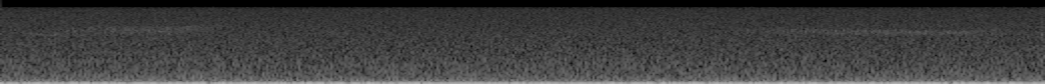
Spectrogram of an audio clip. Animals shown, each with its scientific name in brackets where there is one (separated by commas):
Black-throated Blue Warbler (Setophaga caerulescens), Pine Warbler (Setophaga pinus)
